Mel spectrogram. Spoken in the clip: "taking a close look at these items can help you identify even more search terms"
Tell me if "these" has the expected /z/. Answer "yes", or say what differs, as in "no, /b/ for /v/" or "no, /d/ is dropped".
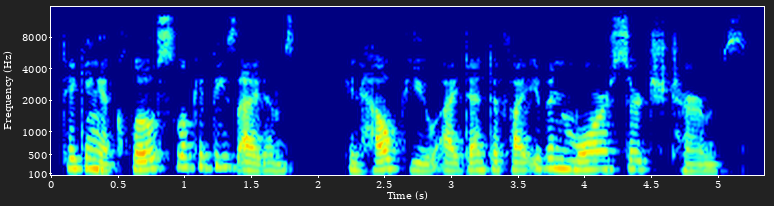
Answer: yes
